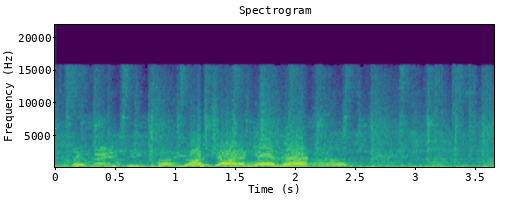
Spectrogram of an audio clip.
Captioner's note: panicked screams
